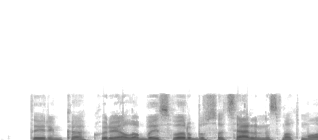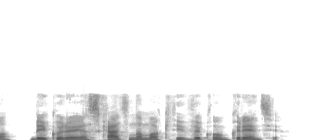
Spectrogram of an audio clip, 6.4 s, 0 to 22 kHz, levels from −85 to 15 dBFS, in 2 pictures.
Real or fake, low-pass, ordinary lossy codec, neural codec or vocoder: real; 7.2 kHz; AAC, 32 kbps; none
